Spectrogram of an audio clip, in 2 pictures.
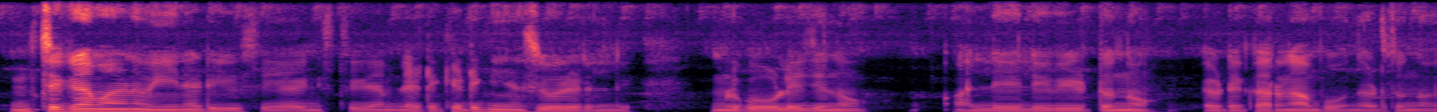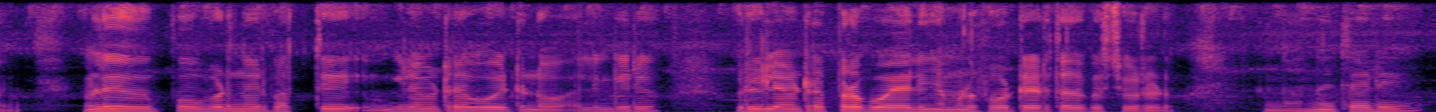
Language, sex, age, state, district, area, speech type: Malayalam, male, 18-30, Kerala, Wayanad, rural, spontaneous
